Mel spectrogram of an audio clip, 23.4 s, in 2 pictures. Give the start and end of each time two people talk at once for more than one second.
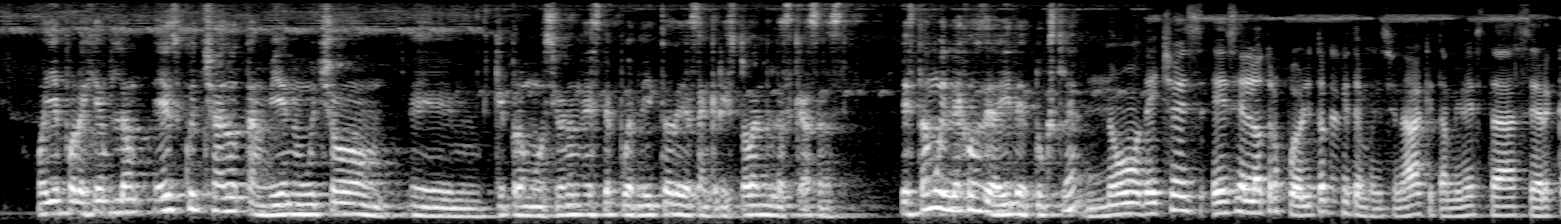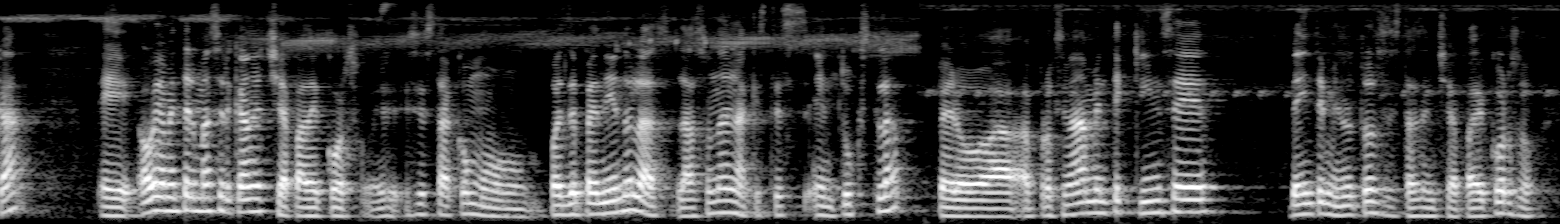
none

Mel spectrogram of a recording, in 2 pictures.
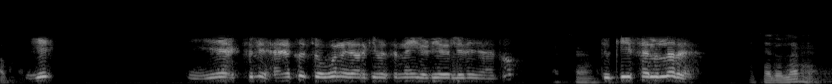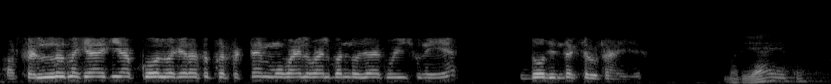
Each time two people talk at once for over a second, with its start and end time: none

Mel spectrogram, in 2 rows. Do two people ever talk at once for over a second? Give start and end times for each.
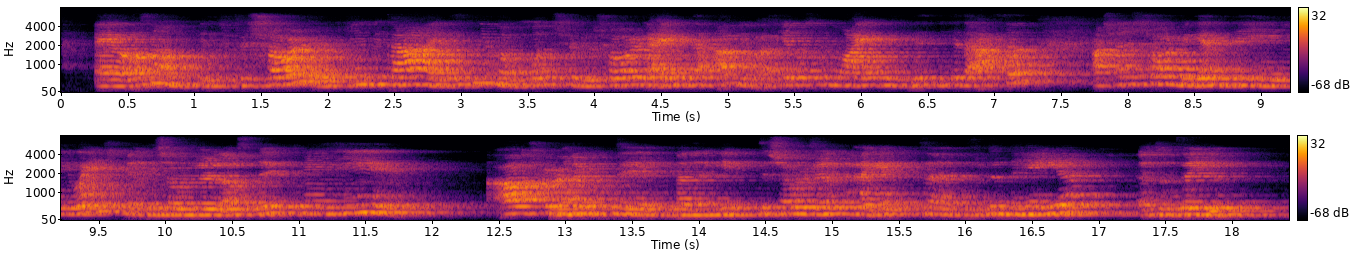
none

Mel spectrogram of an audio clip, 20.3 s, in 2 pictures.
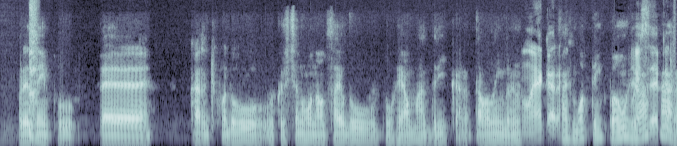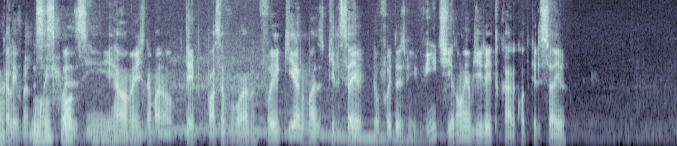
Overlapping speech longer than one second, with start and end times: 9.5-11.3

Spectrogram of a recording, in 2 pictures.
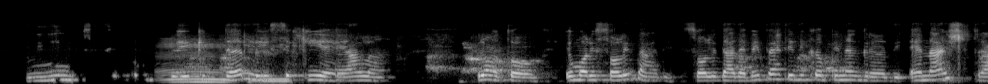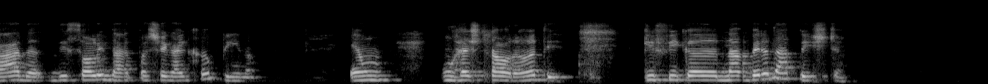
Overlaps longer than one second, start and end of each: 1.7-3.0

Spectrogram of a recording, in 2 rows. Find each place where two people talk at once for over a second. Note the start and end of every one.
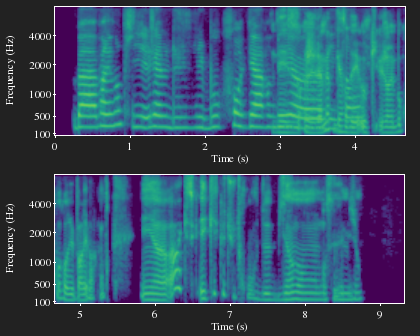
2.9-4.1

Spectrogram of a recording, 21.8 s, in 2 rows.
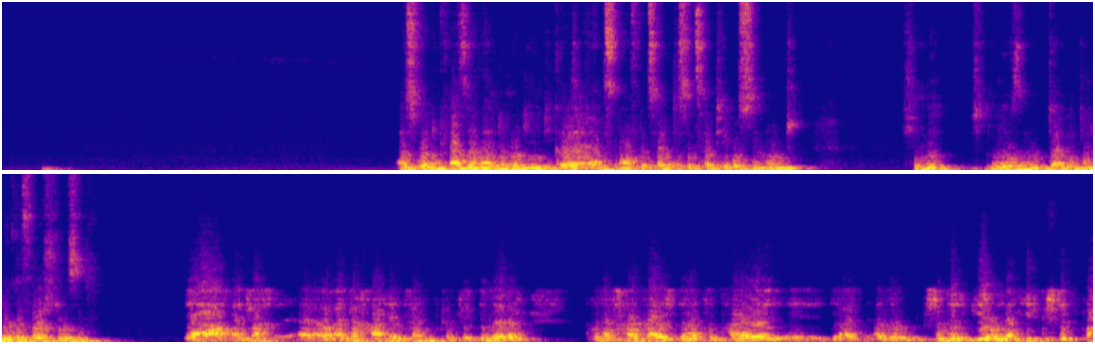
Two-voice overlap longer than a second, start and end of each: none

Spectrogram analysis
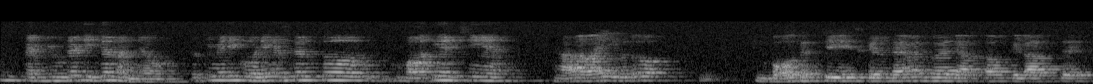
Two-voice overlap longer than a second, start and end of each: none

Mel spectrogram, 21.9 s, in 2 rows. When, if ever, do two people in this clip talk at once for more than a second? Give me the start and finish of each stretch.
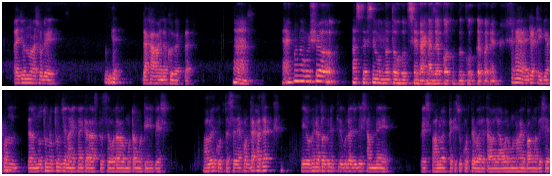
none

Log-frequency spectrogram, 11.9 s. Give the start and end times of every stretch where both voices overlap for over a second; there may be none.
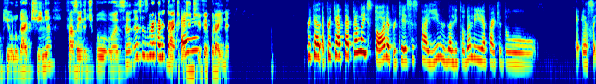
none

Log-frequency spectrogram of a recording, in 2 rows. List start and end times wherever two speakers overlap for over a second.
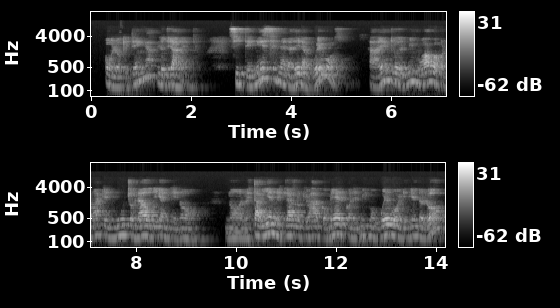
none

